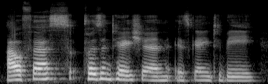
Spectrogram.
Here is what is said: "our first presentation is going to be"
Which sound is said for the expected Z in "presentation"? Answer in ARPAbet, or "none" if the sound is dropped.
Z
